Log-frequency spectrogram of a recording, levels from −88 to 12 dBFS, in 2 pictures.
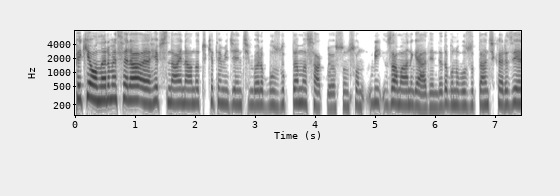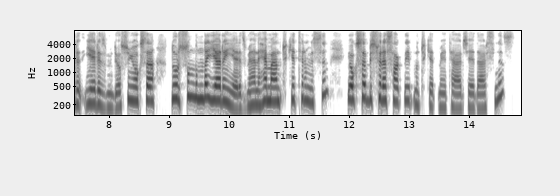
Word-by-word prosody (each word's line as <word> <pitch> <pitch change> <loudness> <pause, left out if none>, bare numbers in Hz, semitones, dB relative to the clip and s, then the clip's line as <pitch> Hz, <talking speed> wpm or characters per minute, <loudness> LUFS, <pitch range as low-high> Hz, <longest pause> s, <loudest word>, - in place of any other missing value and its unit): Peki 265 +2 +6
onları 250 0 +9
mesela, 255 -2 +7
eee, 215 -1 +5
hepsini 230 -2 -2
aynı 215 0 +1
anda 210 0 -2
tüketemeyeceğin 210 -2 -7
için, 200 0 -9
böyle, 200 -2 -4
buzlukta 200 +2 -6
mı 220 -1 -3
saklıyorsun? 180 -1 -6
Son 195 +1 -8
bir 220 -1 -7
zamanı 200 -2 +1
geldiğinde 180 0 -3
de 215 -1 -4
"Bunu 200 -1 -6
buzluktan 195 +1 -5
çıkarız 200 -1 -4
yeri 215 -2 0
yeriz." 205 -5 -1
mi 170 -1 -10
diyorsun 180 +9 -4
yoksa 245 0 +2 0.3
"Dursun, 280 +2 0
bunu 270 -1 +2
da 280 - +6
yarın 250 -2 +5
yeriz." 170 -7 -2
mi? 190 - -3
Hani, 200 0 -2
hemen 235 +1 +3
tüketir 260 +1 -6
misin 250 - -6 0.3
yoksa 260 +1 +3
bir 260 - -1
süre 250 -1 +2
saklayıp 240 0 -3
mı 200 - -9
tüketmeyi 180 -1 -10
tercih 170 0 -7
edersiniz? 170 - -8
215 Hz, 180 wpm, -23 LUFS, 195-245 Hz, 0.3 s, onları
